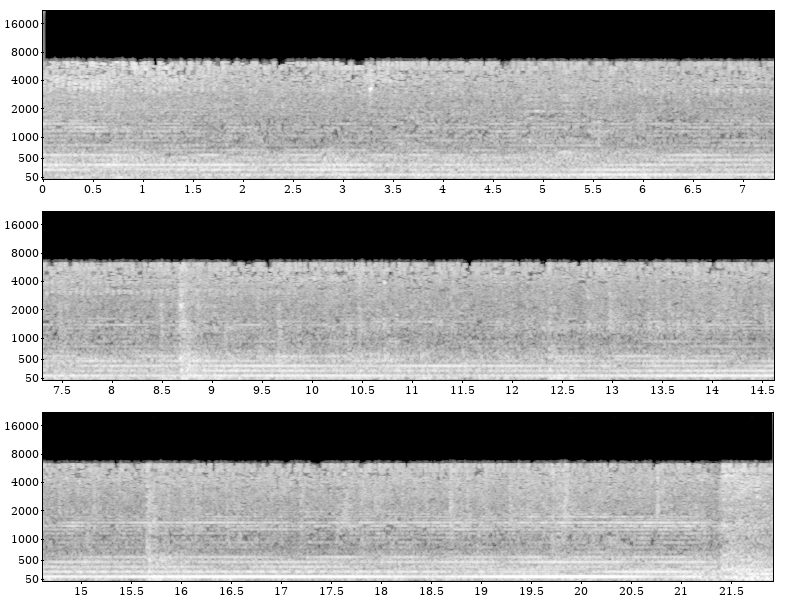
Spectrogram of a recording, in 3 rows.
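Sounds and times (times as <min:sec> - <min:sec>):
hydraulic baler pump motor hum: 0:00.0 - 0:21.9.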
